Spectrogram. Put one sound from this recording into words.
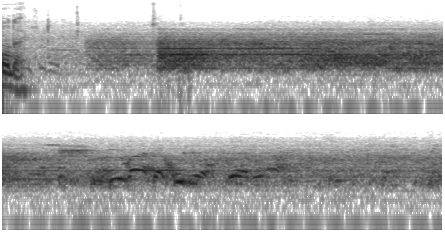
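Static hisses and crackles from a radio receiver.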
